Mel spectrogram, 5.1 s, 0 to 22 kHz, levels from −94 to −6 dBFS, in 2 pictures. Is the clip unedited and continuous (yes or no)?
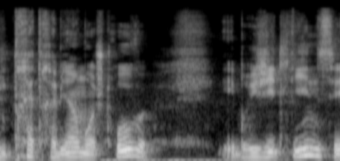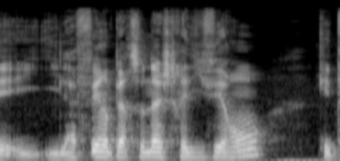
yes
